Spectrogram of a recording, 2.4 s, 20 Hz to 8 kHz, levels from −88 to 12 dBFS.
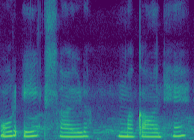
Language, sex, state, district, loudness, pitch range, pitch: Hindi, female, Uttar Pradesh, Shamli, -15 LUFS, 230-260 Hz, 245 Hz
